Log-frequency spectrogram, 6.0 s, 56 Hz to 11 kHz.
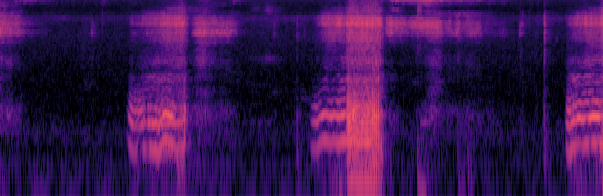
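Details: A 9-week-old boxer puppy asleep on a lap gives three loud, rough snoring breaths about four seconds apart in a quiet room: puppy snoring in sleep.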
